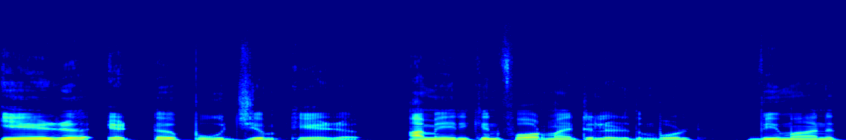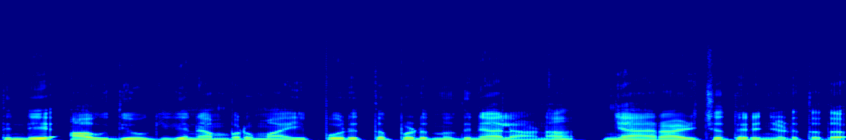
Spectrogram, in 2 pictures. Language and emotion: Malayalam, neutral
